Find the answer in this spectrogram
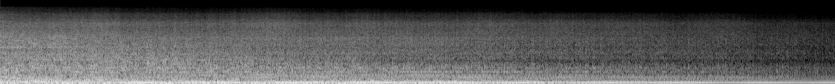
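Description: Final chord of a garage-rock song held and left ringing: distorted electric guitars and bass in one loud sustained drone with a hiss of cymbals over it, fading slowly near the end.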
